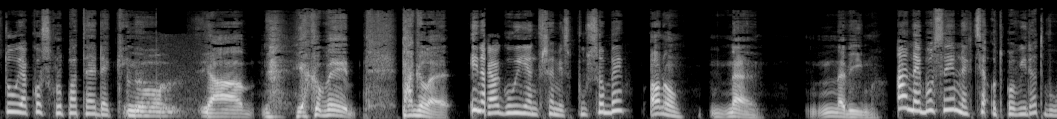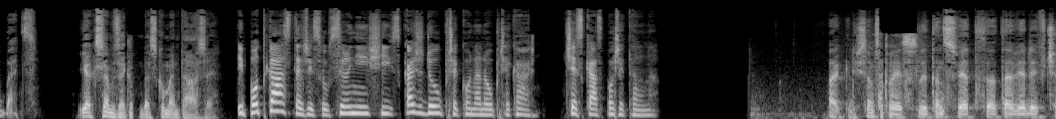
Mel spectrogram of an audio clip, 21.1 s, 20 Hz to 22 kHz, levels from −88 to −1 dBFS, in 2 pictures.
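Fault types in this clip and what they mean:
switch to a distant microphone: from 1.35 to 2.07 s the sound abruptly turns hollow and roomy with thinner bass, likely a farther microphone, not a filter; level holds steady.
damaged data in a compressed stream: brief glitches where the decoder loses sync on corrupted frames, such as after "jako z chlupaté deky".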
